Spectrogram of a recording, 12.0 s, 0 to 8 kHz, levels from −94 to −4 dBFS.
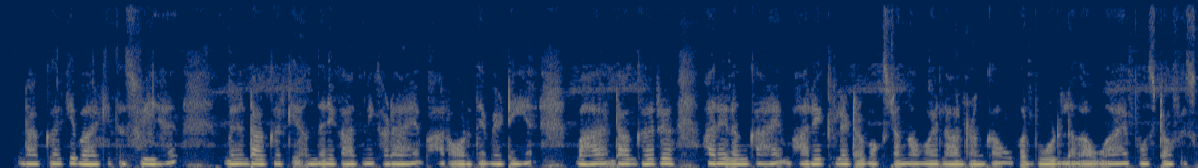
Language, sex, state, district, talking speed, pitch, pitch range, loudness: Hindi, female, Uttar Pradesh, Etah, 210 wpm, 220 Hz, 215-230 Hz, -37 LUFS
